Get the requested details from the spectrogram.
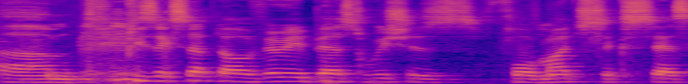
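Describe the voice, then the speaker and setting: The intonation stays fairly even. Audible room echo and noticeable background noise surround the speech. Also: man. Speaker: police inspector. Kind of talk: formal speech. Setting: stage with audience. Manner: formal.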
